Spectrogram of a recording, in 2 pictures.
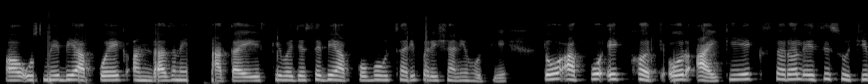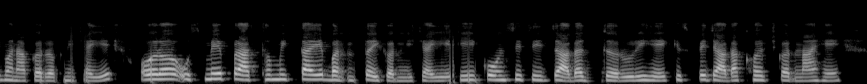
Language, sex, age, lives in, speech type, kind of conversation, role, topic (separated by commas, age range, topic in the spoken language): Hindi, female, 25-29, India, conversation, advice, advisor, अपने नए घर के खर्चों और बजट की अनिश्चितता से होने वाले तनाव के बारे में आप क्या बताना चाहेंगे?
